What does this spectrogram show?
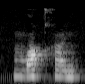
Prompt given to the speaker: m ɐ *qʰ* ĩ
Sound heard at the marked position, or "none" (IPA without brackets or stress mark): qʰ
